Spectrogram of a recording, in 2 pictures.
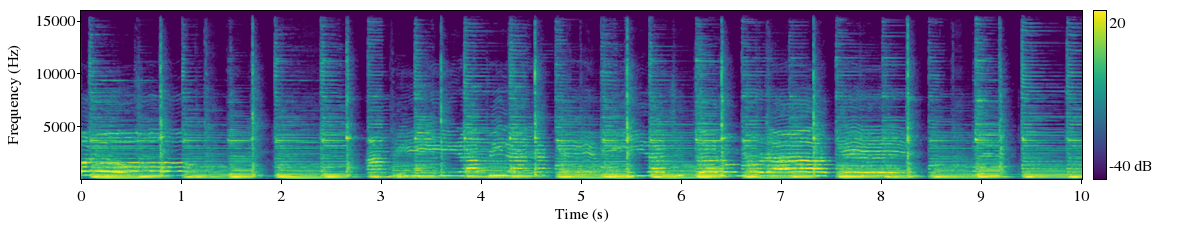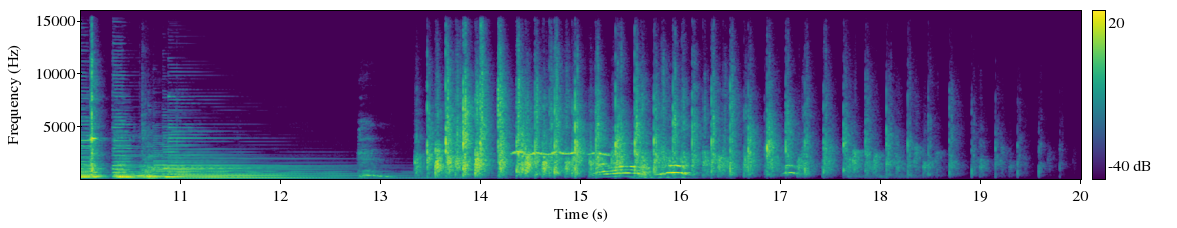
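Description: Nylon-string acoustic guitar strummed under a girl's singing voice in a Romani song, ending on a final chord that rings out and fades about ten seconds in. After a short pause comes a run of clapping with voices, dying away toward the end.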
